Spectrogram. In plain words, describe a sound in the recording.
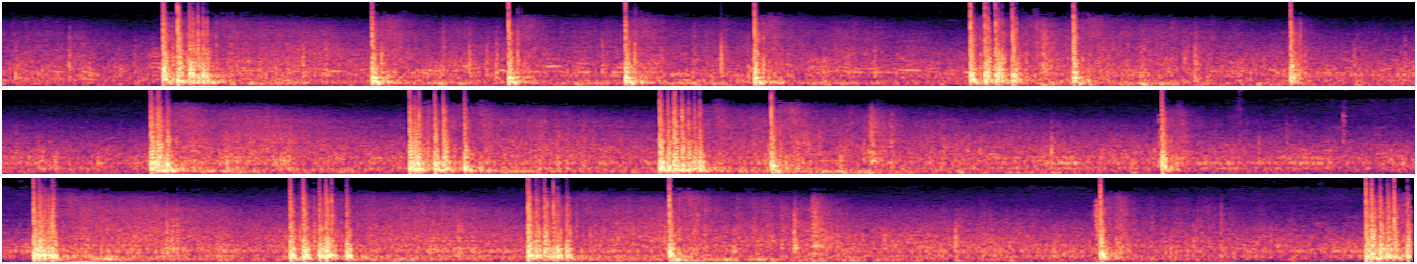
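Firework shells crackle and fizz in the air.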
